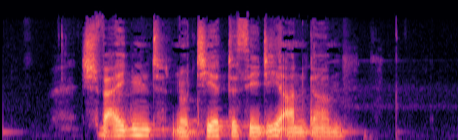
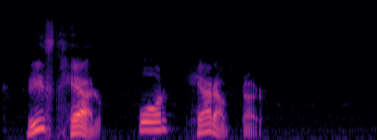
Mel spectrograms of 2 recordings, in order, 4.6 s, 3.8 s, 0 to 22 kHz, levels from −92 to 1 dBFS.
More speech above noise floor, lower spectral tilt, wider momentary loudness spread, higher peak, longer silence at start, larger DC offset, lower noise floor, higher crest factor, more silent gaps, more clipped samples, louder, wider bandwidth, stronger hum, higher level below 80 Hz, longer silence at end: first, 49 dB vs 43 dB; second, -4.5 dB/octave vs -6.5 dB/octave; second, 7 LU vs 19 LU; first, -2 dBFS vs -24 dBFS; first, 0.85 s vs 0.25 s; neither; second, -67 dBFS vs -83 dBFS; about the same, 18 dB vs 20 dB; neither; neither; first, -19 LUFS vs -41 LUFS; first, 15 kHz vs 13 kHz; neither; first, -50 dBFS vs -78 dBFS; about the same, 1.1 s vs 1.2 s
